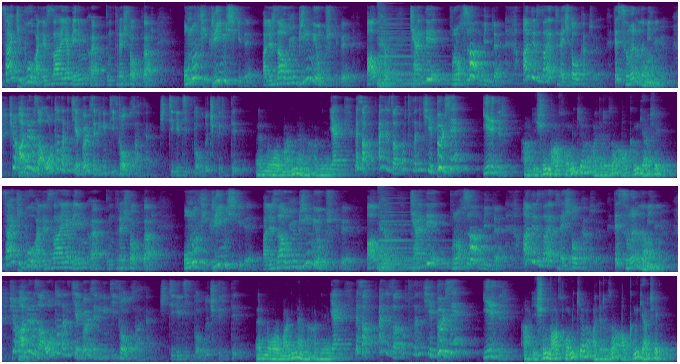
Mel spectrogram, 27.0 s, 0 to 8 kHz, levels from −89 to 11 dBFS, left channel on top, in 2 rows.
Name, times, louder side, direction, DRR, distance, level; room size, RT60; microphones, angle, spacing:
voice 1, 0.0-3.3 3.6-7.0 7.3-16.3 16.7-18.2 20.1-22.6 23.1-23.6, left 3 dB, 35° left, 4 dB, 0.4 m, -28 dB
Strum, 7.5-11.8, left 1 dB, 85° left, 0.7 m, -39 dB
voice 2, 12.8-13.2 13.9-14.0 18.6-20.1 23.9-26.7, right 2 dB, 35° right, 5 dB, 0.3 m, -23 dB
5.6 x 2.4 x 2.2 m, 1.0 s
head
